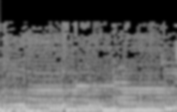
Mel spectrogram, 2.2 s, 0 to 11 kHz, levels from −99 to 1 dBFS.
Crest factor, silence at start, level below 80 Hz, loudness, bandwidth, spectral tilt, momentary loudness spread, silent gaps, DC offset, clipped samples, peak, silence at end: 12 dB; 0 s; -26 dBFS; -25 LUFS; 5.8 kHz; -10.5 dB/octave; 1 LU; none; under 0.1%; under 0.1%; -12 dBFS; 0 s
